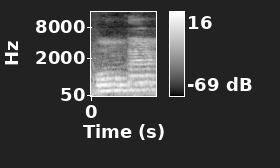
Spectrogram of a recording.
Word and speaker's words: ओम: दोब के बीच में ओमकार का ध्वन उच्चारण होगा वन वन रेशो में पहले एक बार सुने फिर मेरे साथ दो ओम ओम सा करते हैं ओम जितना ओ उतना ही म ओम ओम ओम ओम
